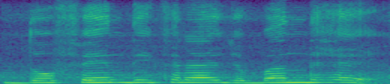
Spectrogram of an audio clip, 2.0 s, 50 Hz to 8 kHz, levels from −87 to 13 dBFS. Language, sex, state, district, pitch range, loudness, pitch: Hindi, female, Maharashtra, Mumbai Suburban, 210-230 Hz, -13 LUFS, 225 Hz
